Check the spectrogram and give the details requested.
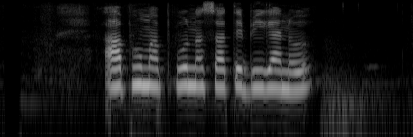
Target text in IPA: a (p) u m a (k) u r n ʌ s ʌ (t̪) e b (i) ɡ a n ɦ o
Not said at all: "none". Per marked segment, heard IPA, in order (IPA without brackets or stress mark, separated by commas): pʰ, p, t̪, i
